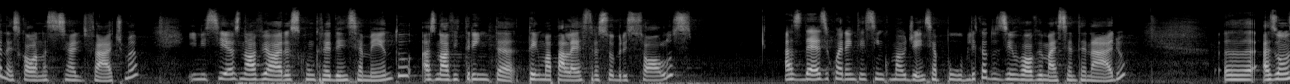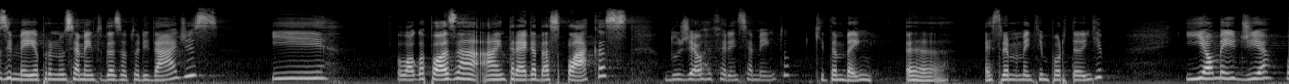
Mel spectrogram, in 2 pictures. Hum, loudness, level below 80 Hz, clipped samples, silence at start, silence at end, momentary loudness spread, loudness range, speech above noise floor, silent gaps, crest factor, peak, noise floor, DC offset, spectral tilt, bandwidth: 60 Hz at -50 dBFS; -23 LUFS; -48 dBFS; under 0.1%; 0 s; 0 s; 13 LU; 6 LU; 28 dB; none; 22 dB; -2 dBFS; -51 dBFS; under 0.1%; -3 dB/octave; 15.5 kHz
